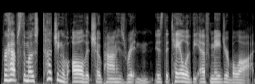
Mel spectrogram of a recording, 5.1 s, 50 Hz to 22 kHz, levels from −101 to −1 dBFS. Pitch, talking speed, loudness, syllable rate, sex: 165 Hz, 210 wpm, -20 LUFS, 5.2 syllables/s, female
